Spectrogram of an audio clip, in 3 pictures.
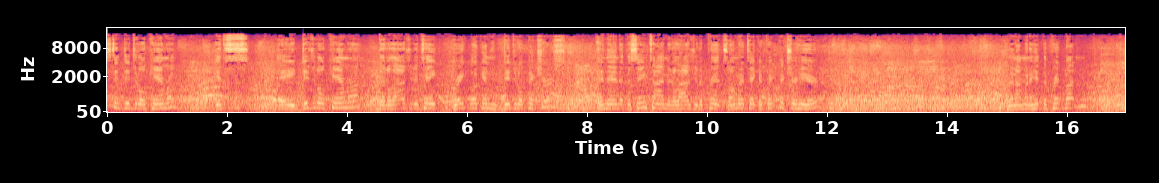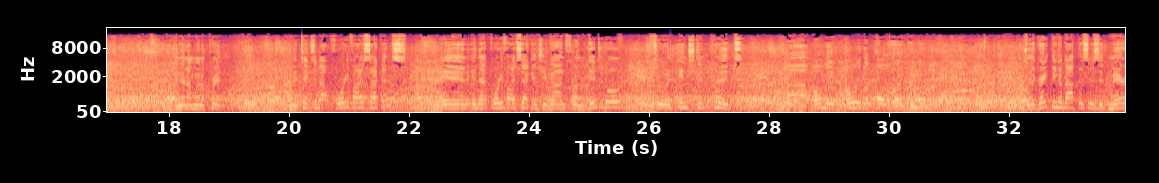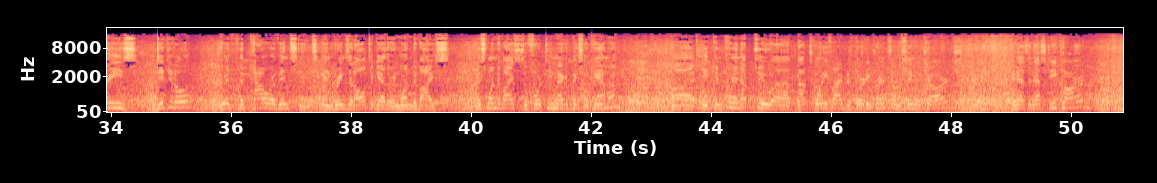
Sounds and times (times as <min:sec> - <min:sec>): Speech: 0:00.0 - 0:16.5, 0:17.9 - 0:50.4.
